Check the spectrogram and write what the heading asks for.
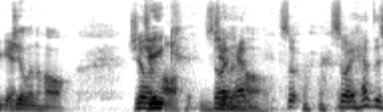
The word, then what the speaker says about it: Gyllenhaal: And and then of course with Jake Jake uh whose last name, Come on, pronounce his last name for me. Gyllenhaal. Say it. Say it again. Gyllenhaal.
